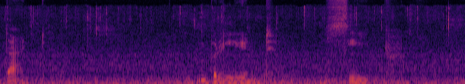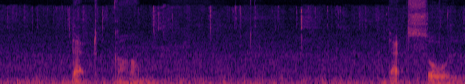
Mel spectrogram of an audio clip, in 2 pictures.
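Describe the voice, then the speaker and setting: A man with a very low, creaky voice speaks in a pensive, reflective way. He goes slowly, in short broken phrases, with clear background noise around him. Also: flat delivery. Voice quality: deep, gravelly. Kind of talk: slow reflective spoken musing. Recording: clearly noisy ambient background.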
